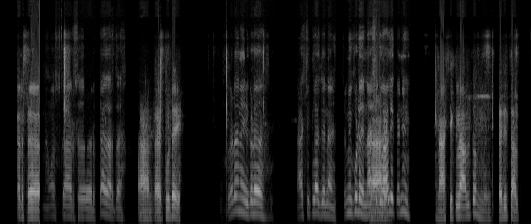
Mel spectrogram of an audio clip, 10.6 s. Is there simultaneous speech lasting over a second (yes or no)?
no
